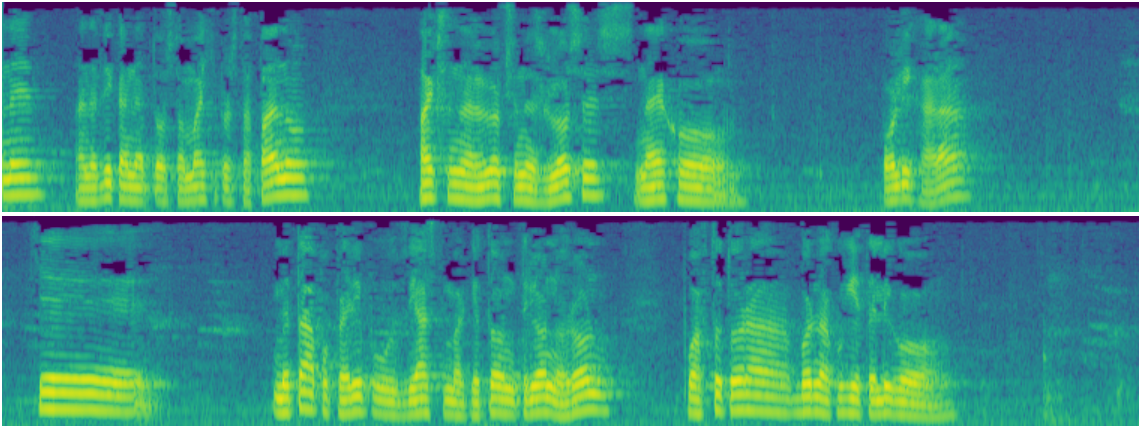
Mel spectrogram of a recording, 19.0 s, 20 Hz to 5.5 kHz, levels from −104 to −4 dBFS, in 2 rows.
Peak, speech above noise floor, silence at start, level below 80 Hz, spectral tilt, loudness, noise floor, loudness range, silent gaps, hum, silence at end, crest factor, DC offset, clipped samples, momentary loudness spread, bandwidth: 0 dBFS; 27 dB; 0 s; -46 dBFS; -9.5 dB/octave; -15 LUFS; -41 dBFS; 4 LU; none; none; 0.15 s; 16 dB; under 0.1%; under 0.1%; 11 LU; 5.4 kHz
